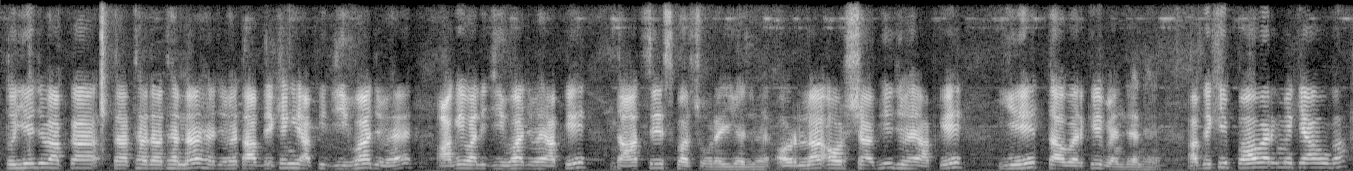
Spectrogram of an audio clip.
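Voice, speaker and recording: A man's voice: fairly high pitch, a little slow, sharp tone. A man teaching Hindi in an online class, explaining patiently and sounding out letters one by one, with a habit of repeating a filler phrase.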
